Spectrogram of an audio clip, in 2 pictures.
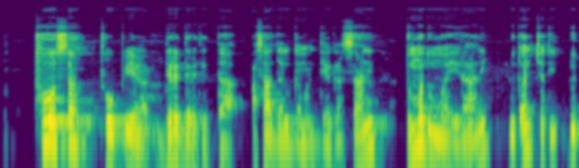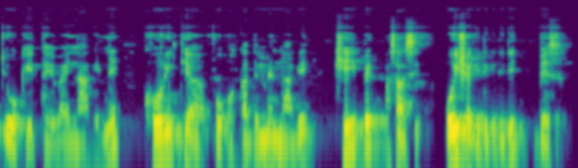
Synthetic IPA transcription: t̪ʰoːsːɐt̪ʰo̞ːpʼːɪjad̪ɛɾɛd̪ɛɾɛt̪ɛt̪ːa̰ː | ɐsaːd̪ɐlɡɐmɐnt̪ːɪjɐɡɐɾsaːn | d̪̥ʊmːɐd̪ʊmːɐheːɾaːn | lʊt̪ʼɐnt͡ʃːɐt̪ɪd̪ʊt̪ʼɪjoːkʰeːt̪ːɐjɛbɐjnːaːɡɛnːɛ | kʰoːɾɪnt̪ːɪjafoːʔɐkːɐd̪ɛmːɛnːaːɡe | kʰeːpːɛɐsaːsɪ | ɔjʃɐɡɪd̪ɪɡɪd̪ɪd̪ɪ | beːs

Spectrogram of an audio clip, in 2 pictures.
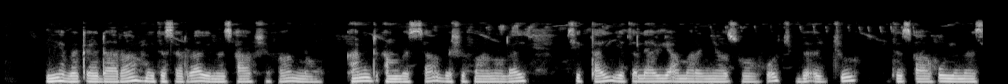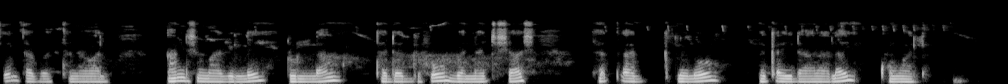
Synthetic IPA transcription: jɪhbəkʼəjd̪aɾajɛt̪ʰəsərːajɛməsʼhafʃɪfanːəw | ʔand̪ambəsːabəʃɪfanulaj | sit̪ʰːajːɛt̪ʰələjawɛʔamaɾəɲːawsʼɨhufo̞t͡ʃːbəʔɨd͡ʒːujɛt̪ʰəsʼafujɪməsɨlt̪ʰəβət̪ʰːɨnəwal | ʔand̪ʃɪmaɡɨlːe̞d̪̥ulːat̪ʰəd̪əɡːɨfo̞bənət͡ʃʼɪ̥ʃaʃ | t̪ʰət̪ʼəkkʼlɨlo̞ | bəkʼəjd̪aɾalaj | kʼomal

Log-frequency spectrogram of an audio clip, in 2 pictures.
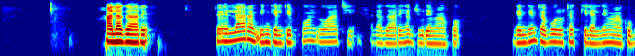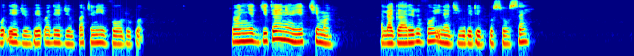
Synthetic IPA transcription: halaɡaːɾɛ | tɔɛlːaɾamɓiŋɡɛldɛbːɔnɗɔwatʰihalaɡaːɾɛhad͡ʒuɗɛmaːkɔ | ndɛndɛntabɔɗɔtakːilalːɛmakɔbɔɗed͡ʒumbɛɓaled͡ʒumpatnivoːɗuɡɔ | tɔnɲed͡ʒːitajnimɛjet͡ʃːiman | halaɡaːɾɛɗɔvoʔḭnadiuɗɛdɛbːɔsɔsaj

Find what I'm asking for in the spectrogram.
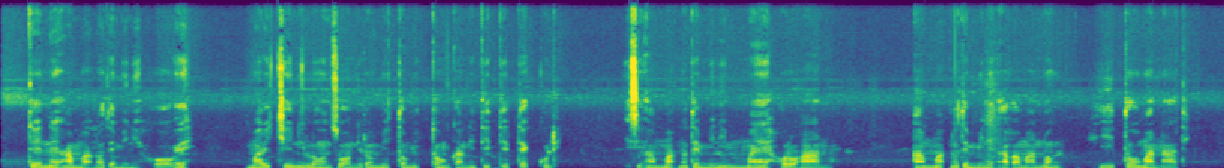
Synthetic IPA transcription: t̪ɛnːɛʔɐmːɐ̰ʔnɔt̪ɛmɪnɪhoːwɛ | mɐɾɪt͡ʃːinːɪlo̞ːnt͡soːnːɪɾɔmɪt̪ːɔmɪt̪ːɔŋkɐnːɪt̪ɪd̪ːɪd̪ːɛkːʊlɛ̥ | ɪsɪ̰ɐmːɐ̰ʔnɔt̪ɛmːɪnɪmɐjɛhɔɾɔ̰ʔaːnːɔ | ɐmːɐʔnɔt̪ɛmːɪnɛ̰ɐfɐmɐnːɔn | hiːt̪ːo̞ːmɐnːaːt̪ɪ̥

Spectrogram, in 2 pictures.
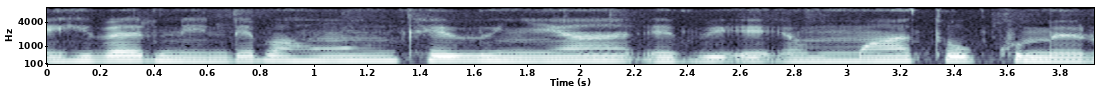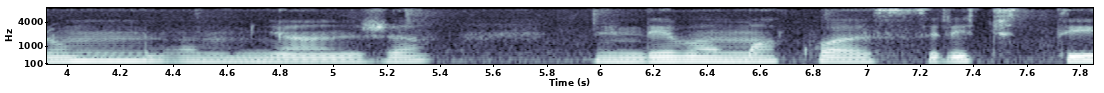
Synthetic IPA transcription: ehiβaɾiniːnde̞βaɦoːŋkʰeβiɲa | mumwaːtoɡukumeɾomuomuɲaːɲʒa | niːnde̞βamakwaːsiɾe̞ci̥ti

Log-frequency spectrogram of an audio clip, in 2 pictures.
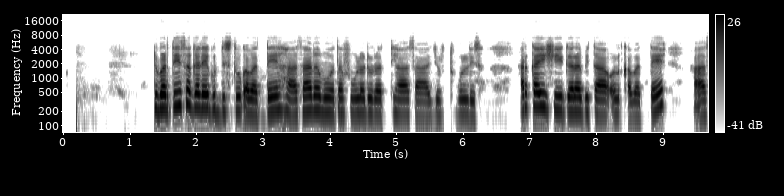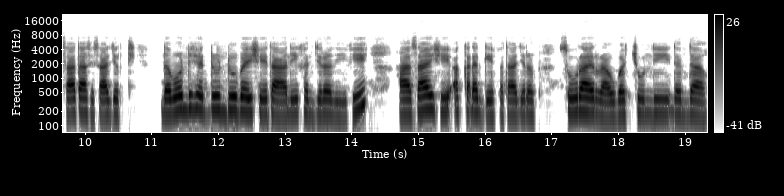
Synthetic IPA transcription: d̪̥ʊbɐɾt̪iːnsɐɡɐle̞ːɡʊd̪ːɪst̪uːkʼɐβɐt̪ːe̞ːɦaːsaːnɐmo̞ːt̪ɐfuːlɐd̪ʊɾɐt̪ːɪhaːsaːd͡ʒɪɾt̪ʊ̥mʊlːɪsɐ̥ | hɐɾkɐɪʃiːɡɐɾɐbɪt̪aːʔɔ̰lkʼɐbɐt̪ːe̞ː | ha̰ːsaːt̪aːsɪsaːd͡ʒɪɾt̪ɪ̥ | nɐmo̞ːnːɪɦɛd̪ːuːnd̪uːbɐɪʃe̞ːt̪ɐʔɐniːkɐnd͡ʒɪɾɐniːfɪhaːsaːɪʃiːʔɐ̰kːɐᶑɐɡːe̞ːfːɐt̪aːd͡ʒɪɾɐn | suːɾaːɪrːaːʊbɐt͡ʃːuːnːɪd̪ɐnd̪ɐʔɐmʊ

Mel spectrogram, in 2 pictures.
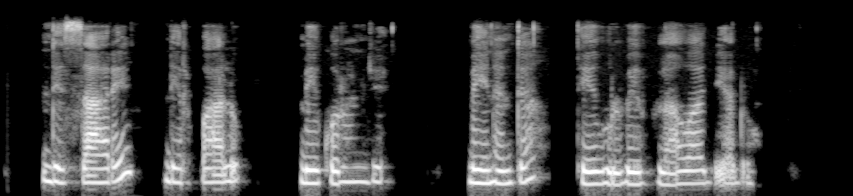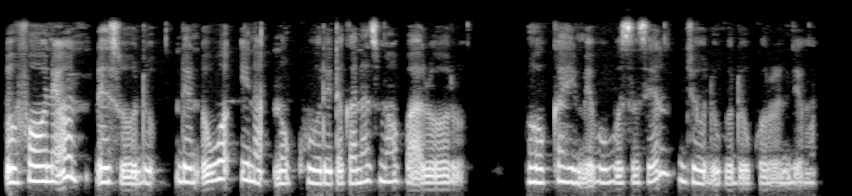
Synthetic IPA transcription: ndɛsaɾɛ | ndɛɾpaːlɔ | bɛkɔɾɔɲd͡ʒɛ | bɛjnanta | tʰebulbɛflawad͡ʒḭa̰dɔ | ɗɔfawnɛɔnɗɛso̰ːdu | ndɛnɗɔwoʔinanɔkʰːoɾɛtakanasmafa̰lo̰ɾṵ | ɗɔhɔkːahimbɛ̰bɔbɔsusɛld͡ʒoɗuɡɔdɔ̰kɔ̰ɾɔ̰ɲd͡ʒɛ̰ma

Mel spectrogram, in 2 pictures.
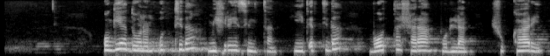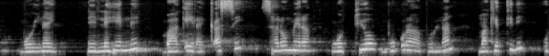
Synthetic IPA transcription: ʔɔɡɪjɐd̪o̞ːnɐnʊt̪ːɪd̪ɐmɪʃɪɾe̞ːsɪnt̪ːɐn | hiːt̪ʼɛt̪ːɪd̪ɐbo̞ːt̪ːɐʃɐɾaːbɔlːɐn | ʃʊkːaːɾeːbɔjnɐj | lelːɛɦeːnːɛbaːkʼeːlɐjkʼɐsːɪsɐlɔmɛɾɐ | wɔt̪ːɪjɔbʊʔʼʊɾaːbɔlːɐn | mɐkɛt̪ːɪd̪ɪ | ʊ

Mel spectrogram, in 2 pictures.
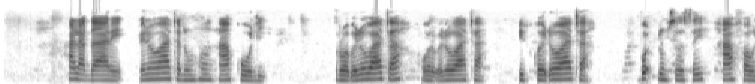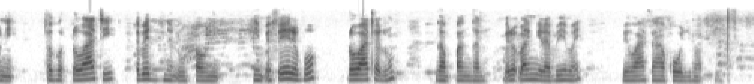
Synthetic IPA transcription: halaɡaːɾɛ | ɓɛɗɔwataɗumɦɔnhakoli | ɾɔɓɛɗɔwata | wɔɾɓɛɗɔwata | bikːɔjɗɔwaːtʰa | ɡoɗːumsɔsajhafawnɛ | tɔɡɔɗːɔwati | ɗɔɓedːinaɗumfawnɛhimɓɛfɛɾɛbɔ | ɗɔwataɗum | ŋɡamɓaŋːɡal | ɓɛɗɔɓaŋɡiɾabɛmaj | ɓɛwatahakoːlimaɓːɛ

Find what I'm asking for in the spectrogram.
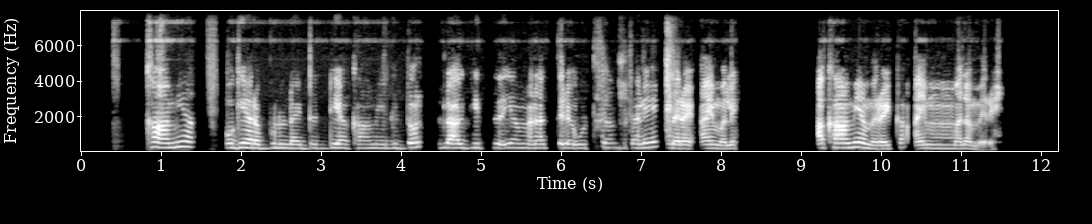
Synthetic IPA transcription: kaːmɪjɐ | ɔɡɪjɐɾɐbːʊlʊlɐjd̪ɐd̪ːɪjɐkʰaːmeːɡɪd̪ːon | laːɡit̪ɐjɐmɐnɐt̪ʼːɪɾjɐwɔt̪ɡ̪ɐbɪt̪ɐneːmɛɾɐjɐjmɐle | ʔɐkʰaːmɪjɐmɛɾɐjkːɐɐjmmːɐlɐmɛ̰ɾe

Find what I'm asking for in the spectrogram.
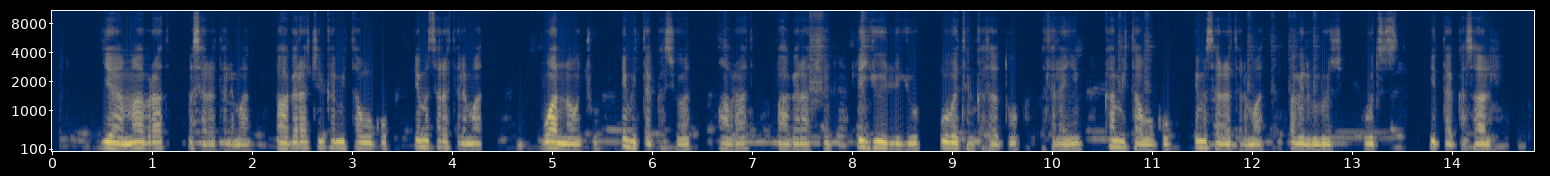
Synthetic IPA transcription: jɛmaβɾat̪məsəɾət̪ʰəlɨmat̪̚b̥əhaɡəɾat͡ʃːɪnkʰəmːit̪ʰːawːɔkʼuw | jɛməsəɾət̪ʰəlɨmat̪ | wanːawot͡ʃːujɛmːit̪ʼːəkʼːəsːiho̞nmaβɾat̪b̥əhaɡəɾat͡ʃːɪnlɨjːulɨjːuwʊβət̪ʰɨnkʰəsət̪ʼːub̥ət̪ʰələjːɪmkʰəmːit̪ʰːawːɔkʼuwjɛməsəɾət̪ʰəlɨmat̪aɡəlɡɨlo̞t͡ʃːwʊt̪ʼs | jɪt̪ʼːəkʼːəsal

